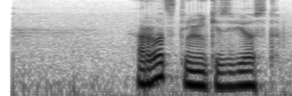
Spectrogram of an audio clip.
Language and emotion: Russian, sad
